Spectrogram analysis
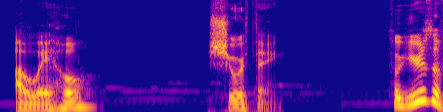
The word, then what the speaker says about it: Alejo: In IPA, Alejo would typically be transcribed something like Alejo with, then that's kind of how you pronounce it. So you're stressing the le part a bit, and that J sound is kind of a throaty H sound.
